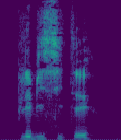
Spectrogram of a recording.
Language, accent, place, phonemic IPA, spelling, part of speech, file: French, France, Lyon, /ple.bi.si.te/, plébisciter, verb, LL-Q150 (fra)-plébisciter.wav
- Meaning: 1. to vote by plebiscite 2. to approve overwhelmingly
